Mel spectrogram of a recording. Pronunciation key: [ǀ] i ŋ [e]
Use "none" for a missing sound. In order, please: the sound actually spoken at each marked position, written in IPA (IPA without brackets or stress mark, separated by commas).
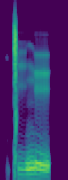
ǀ, e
